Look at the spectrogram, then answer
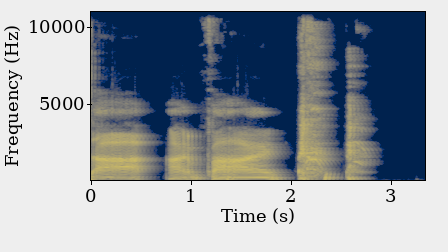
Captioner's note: coughing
